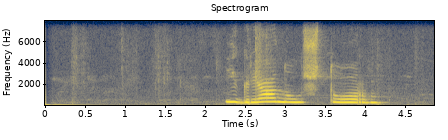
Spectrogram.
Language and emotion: Russian, sad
